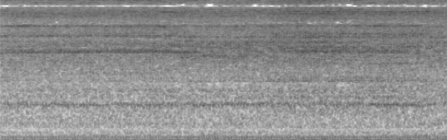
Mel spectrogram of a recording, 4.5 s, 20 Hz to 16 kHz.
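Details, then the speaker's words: 1997 VW Golf Estate Joker Edition petrol engine at smooth, steady idle with a constant airy hiss on top, which the owner attributes to a vacuum leak somewhere. "it's got a vacuum leak i can hear it somewhere"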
